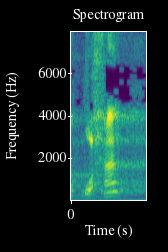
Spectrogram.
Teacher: إمالة كبرى مثل الضحى تكون قريبة للياء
